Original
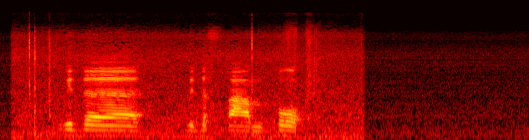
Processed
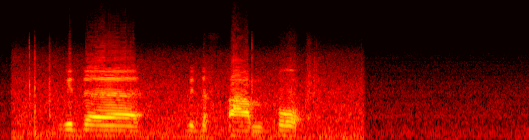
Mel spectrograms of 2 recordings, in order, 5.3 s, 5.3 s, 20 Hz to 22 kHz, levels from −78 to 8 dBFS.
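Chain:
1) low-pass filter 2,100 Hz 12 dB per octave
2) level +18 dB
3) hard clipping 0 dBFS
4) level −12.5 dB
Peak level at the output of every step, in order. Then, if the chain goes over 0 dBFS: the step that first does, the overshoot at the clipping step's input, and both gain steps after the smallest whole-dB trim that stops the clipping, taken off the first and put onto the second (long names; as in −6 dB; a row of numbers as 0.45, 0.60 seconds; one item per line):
−8.0, +10.0, 0.0, −12.5 dBFS
step 2, 10.0 dB
step 2 +8 dB, step 4 −2.5 dB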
